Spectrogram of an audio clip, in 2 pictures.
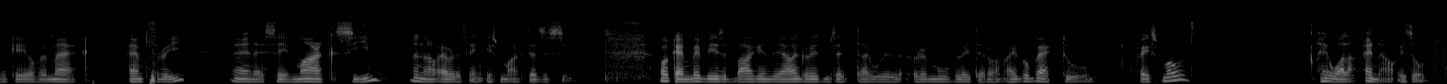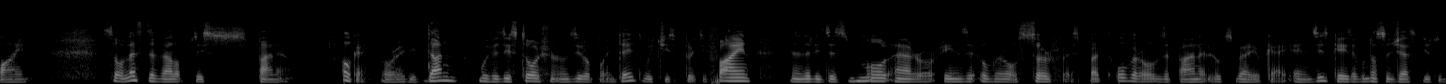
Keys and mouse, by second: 9.0 click, 9.5 2, 10.3 3, 11.1 click, 11.9 l, 16.2 click, 28.5 click.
